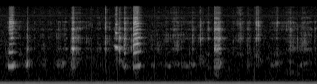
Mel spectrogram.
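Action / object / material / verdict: tap / ceramic plate / ceramic / none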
